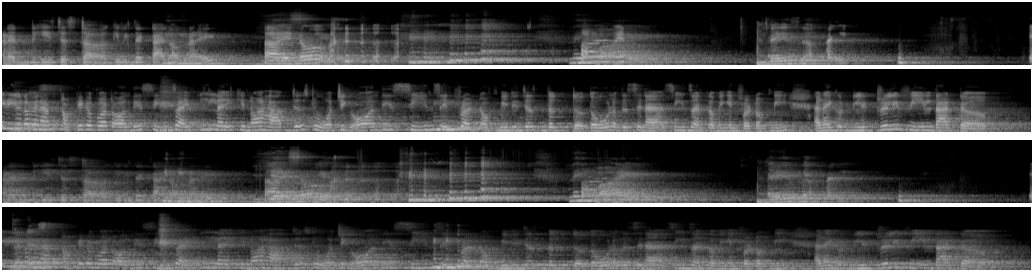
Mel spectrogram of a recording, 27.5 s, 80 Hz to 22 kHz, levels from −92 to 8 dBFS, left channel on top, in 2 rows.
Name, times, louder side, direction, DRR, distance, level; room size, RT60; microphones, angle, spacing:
voice 1, 0.0-2.9 3.5-5.3 7.7-8.4 10.1-11.3 11.9-12.1 13.7-26.9, left 6 dB, 85° left, 11 dB, 0.4 m, -31 dB
voice 2, 2.1-2.6 3.3-3.9 4.1-4.4 5.3-6.5 7.1-8.7 10.2-10.8 13.8-14.3 15.8-16.0 19.5-19.7, equal, 70° right, 0 dB, 1.0 m, -30 dB
7.1 x 3.9 x 5.9 m, 2.8 s
head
